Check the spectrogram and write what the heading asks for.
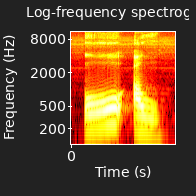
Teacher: ओ औ कंठोष्ठयो, इनका उच्चारण ओ औ अन्यो वर्णयो उच्चारणम उभयो कंठ ओष्ठ स्थानयो भवन्ति, इनका उच्चारण कंठ और ओष्ठ दोनों से होता है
